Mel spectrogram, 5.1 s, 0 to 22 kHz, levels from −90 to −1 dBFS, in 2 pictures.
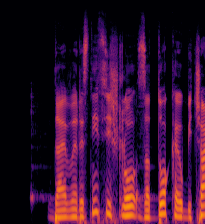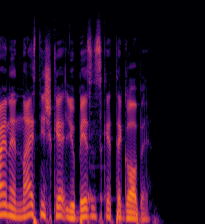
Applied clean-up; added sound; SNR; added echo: neural mask model DeepFilterNet 3.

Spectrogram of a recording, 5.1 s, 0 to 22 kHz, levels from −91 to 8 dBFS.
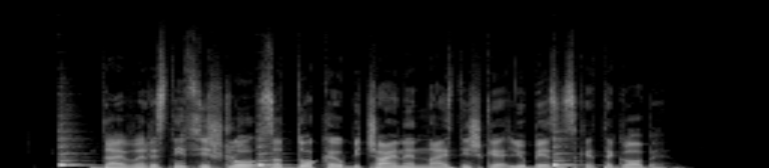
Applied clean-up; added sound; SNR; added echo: none; Cowbell; 1 dB; none.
